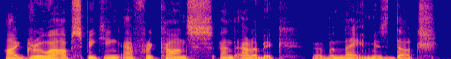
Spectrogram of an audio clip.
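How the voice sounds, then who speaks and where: A guarded spy in his thirties, voiced by a male narrator, answering calmly and tersely in a low, close voice. He gives nothing away, recorded dry. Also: measured pace, no room sound. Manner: terse, evasive, calm.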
